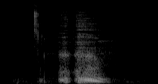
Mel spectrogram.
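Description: A person clears their throat and coughs: a short sharp burst followed by a longer, rough, voiced rasp, with no talking around it. They have something stuck in their throat.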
